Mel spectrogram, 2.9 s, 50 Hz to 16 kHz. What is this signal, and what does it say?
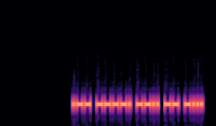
Morse code, heard as a keyed tone, about 46 wpm, 700 Hz. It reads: W9ZMB
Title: USA Call Signs - 5 Characters - 3x Character Spacing - 45wpm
